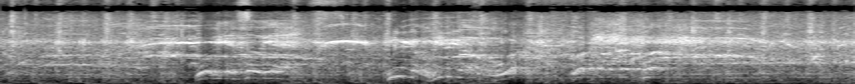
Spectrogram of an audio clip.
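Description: A fairground ride whirs and rattles as it spins quickly.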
